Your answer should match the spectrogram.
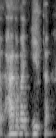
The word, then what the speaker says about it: Bhagavad Gita: Bhagavad Gita, o nome, a pronúncia em sânscrito é Bhagavad Gita.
